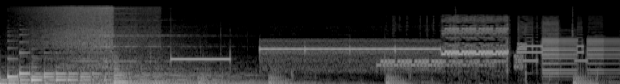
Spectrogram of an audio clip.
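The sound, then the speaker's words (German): Dial-up modem handshake: a dial tone and quick dialing beeps, then a steady carrier whistle giving way to harsh, buzzing screeches and warbling bursts of noise, loud, with no talking. “Das Modem ist zwar Geschichte”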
